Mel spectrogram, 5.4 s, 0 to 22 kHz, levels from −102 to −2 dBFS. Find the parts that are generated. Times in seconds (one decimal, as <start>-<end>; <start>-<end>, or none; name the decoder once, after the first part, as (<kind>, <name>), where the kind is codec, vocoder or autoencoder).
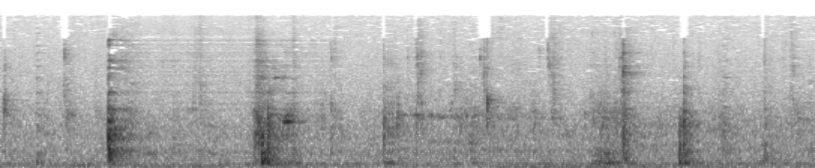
0.8-2.2 (autoencoder, DAC-VAE)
